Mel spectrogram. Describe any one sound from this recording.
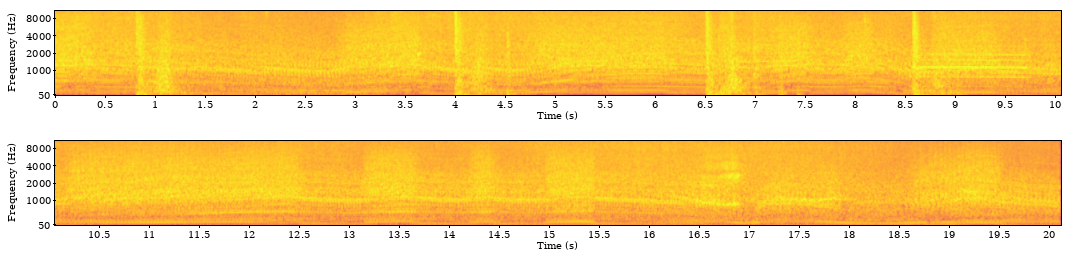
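A car engine revs up and down steadily.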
